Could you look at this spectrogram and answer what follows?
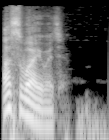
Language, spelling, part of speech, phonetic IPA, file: Russian, осваивать, verb, [ɐsˈvaɪvətʲ], Ru-осваивать.ogg
- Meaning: 1. to master, to cope with (making knowledge or method into one's "own") 2. to settle, to open up, to develop (new territories) 3. to develop; to become familiar with the use (of lands or machines)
